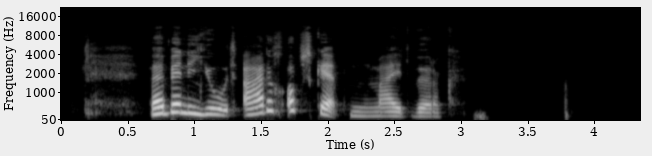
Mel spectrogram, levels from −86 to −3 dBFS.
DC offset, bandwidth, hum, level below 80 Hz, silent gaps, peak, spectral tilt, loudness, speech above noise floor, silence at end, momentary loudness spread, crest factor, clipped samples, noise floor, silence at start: under 0.1%; 11 kHz; none; -78 dBFS; none; -8 dBFS; -6 dB/octave; -27 LUFS; 60 dB; 1.5 s; 13 LU; 20 dB; under 0.1%; -86 dBFS; 0.7 s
